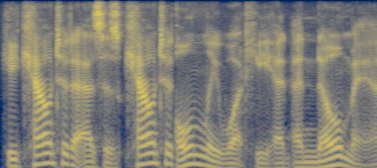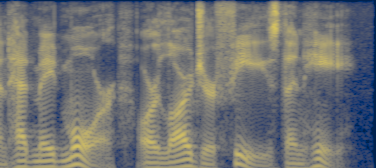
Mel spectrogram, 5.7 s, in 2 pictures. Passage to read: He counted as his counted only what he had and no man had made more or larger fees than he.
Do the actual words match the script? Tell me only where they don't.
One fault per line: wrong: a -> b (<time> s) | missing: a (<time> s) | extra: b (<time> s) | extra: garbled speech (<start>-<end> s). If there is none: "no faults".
no faults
